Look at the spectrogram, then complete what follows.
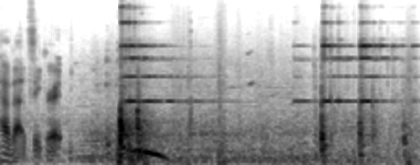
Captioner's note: bell dinging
